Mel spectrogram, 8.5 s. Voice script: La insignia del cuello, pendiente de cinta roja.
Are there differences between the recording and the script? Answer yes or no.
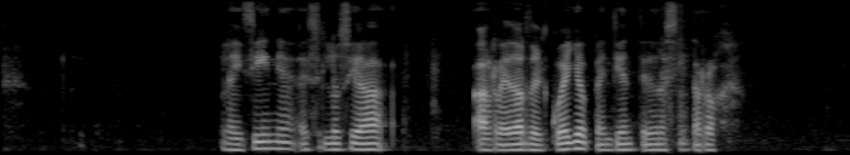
yes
